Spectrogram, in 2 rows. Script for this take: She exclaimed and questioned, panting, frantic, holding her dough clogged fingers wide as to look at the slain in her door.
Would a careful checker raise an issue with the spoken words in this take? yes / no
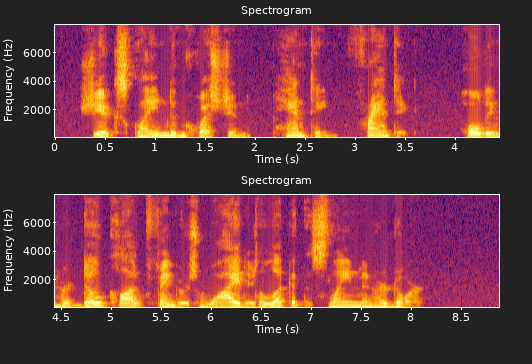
no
